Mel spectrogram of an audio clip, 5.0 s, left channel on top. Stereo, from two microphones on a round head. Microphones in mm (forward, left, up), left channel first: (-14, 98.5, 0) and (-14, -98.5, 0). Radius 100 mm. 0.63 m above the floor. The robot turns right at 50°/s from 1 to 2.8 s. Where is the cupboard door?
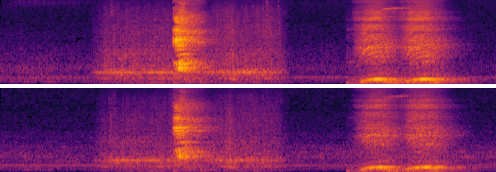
No cupboard door in this recording.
